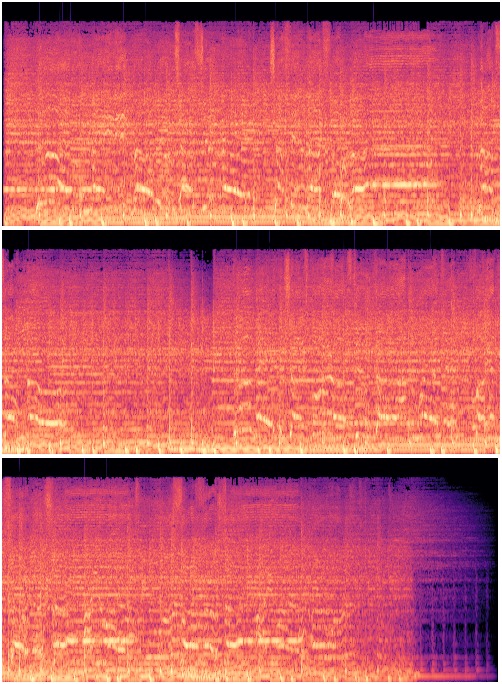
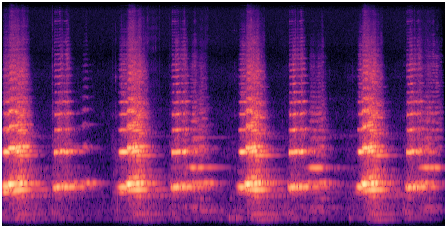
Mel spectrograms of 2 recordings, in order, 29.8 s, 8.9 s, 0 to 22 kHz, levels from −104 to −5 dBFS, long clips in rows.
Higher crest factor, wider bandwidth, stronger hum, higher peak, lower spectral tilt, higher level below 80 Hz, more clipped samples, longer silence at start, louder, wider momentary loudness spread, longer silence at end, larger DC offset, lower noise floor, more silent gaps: second, 12 dB vs 18 dB; about the same, 15.5 kHz vs 16 kHz; neither; first, 0 dBFS vs -4 dBFS; first, -4.5 dB/octave vs 0.5 dB/octave; first, -20 dBFS vs under -90 dBFS; neither; about the same, 0.05 s vs 0 s; first, -12 LUFS vs -19 LUFS; second, 4 LU vs 23 LU; first, 1.25 s vs 0.1 s; neither; about the same, -54 dBFS vs -53 dBFS; neither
